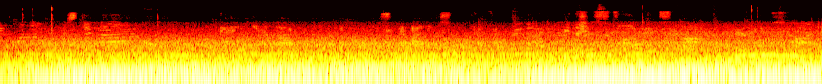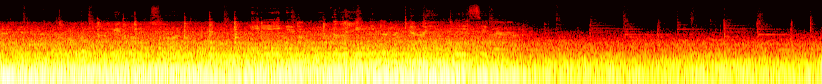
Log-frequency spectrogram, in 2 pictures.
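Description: Steady low road rumble of a car driving, heard from inside the cabin, easing off near the end, with music and voices over it.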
